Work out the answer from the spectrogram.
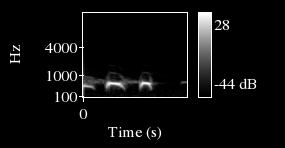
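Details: Two mellow, level coos from a decoy spotted dove in the 'giọng thổ' style, recorded early 2023, followed by a faint trailing note.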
